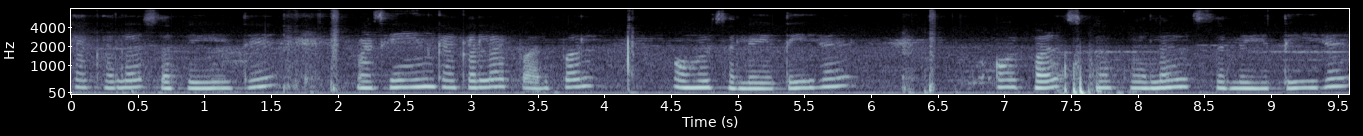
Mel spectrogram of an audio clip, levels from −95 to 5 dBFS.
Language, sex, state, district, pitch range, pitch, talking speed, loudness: Hindi, female, Rajasthan, Bikaner, 215-255 Hz, 235 Hz, 105 wpm, -22 LUFS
